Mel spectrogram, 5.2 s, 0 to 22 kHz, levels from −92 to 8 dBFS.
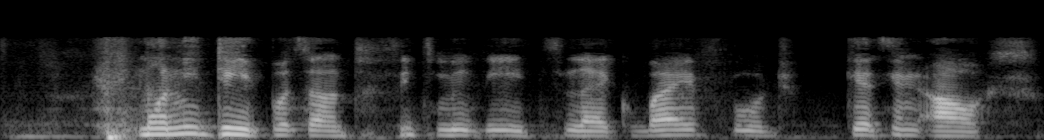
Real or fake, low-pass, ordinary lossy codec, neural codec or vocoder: fake; 7.2 kHz; MP3, 64 kbps; codec, 16 kHz, 1.1 kbps, Voila-Tokenizer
